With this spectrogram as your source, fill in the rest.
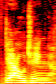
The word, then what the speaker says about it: gouging: ban on PR price gauging on food oh kamla it's not gauging it's gouging she can't even pronounce her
